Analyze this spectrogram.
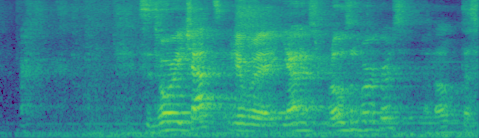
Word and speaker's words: Rozenbergs: Satori chats here with Janis Rozenbergs. Hello. That's how you pronounce it properly.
